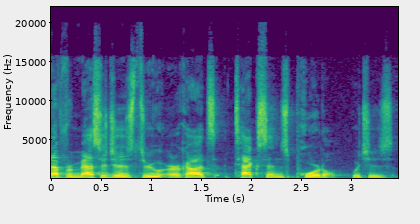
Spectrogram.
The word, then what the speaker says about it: TXANS: Now you can sign up for messages through ERCOT's Texans portal, which is spelled TXANS.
